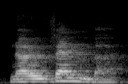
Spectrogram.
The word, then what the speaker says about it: November: The V consonant sound is followed by the single E vowel as in bread, finishing on the M consonant sound. So that's them, them. The final syllable is the same as in September. It's the B and the schwa sound, ba. So together we have no, them, ba, no, them, ba. Remember the stress is on the second syllable. November, November, November.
